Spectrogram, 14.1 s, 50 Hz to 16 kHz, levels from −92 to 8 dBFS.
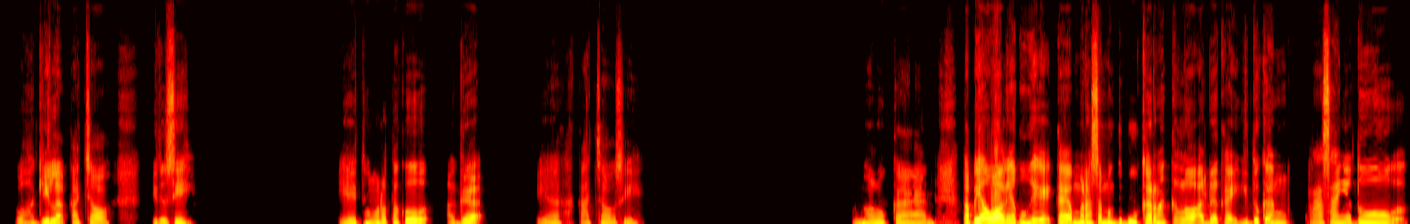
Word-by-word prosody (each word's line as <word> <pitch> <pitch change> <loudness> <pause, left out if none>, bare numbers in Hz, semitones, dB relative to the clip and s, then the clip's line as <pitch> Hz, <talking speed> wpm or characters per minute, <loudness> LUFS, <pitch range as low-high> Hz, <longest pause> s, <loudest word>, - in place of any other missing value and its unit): Wah, 115 -3 -9
gila, 115 -2 +2
kacau. 110 -2 -4 0.4
Itu 180 +6 -6
sih. 155 -3 -2 1.5
Ya, 135 - -5
itu - - -24
menurut 155 -3 -2
aku 170 +4 +3 0.2
agak, 130 0 -1 0.5
ya, 120 -1 -7 0.2
kacau 110 -1 -7
sih. 110 -1 -10 2.1
Memalukan. 115 -3 -3 0.3
Tapi 210 +11 +7
awalnya 190 +1 +9
aku 265 +1 0
kayak 160 -8 +1
kayak 140 -2 +3
merasa 145 -1 +3
menggebu, 130 -2 +1
karena 165 - +2
kalau 170 -4 +1
ada 145 -2 -1
kayak 140 -1 -3 0.2
gitu 185 - +1
kan 255 +1 -2 0.2
rasanya 185 +2 -3
tuh 275 - 0
140 Hz, 125 wpm, -22 LUFS, 120-180 Hz, 2.1 s, awalnya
